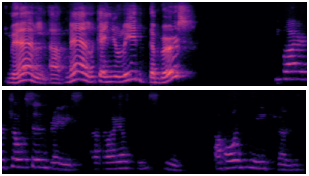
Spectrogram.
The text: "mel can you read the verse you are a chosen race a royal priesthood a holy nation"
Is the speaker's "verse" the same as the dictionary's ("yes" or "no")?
no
